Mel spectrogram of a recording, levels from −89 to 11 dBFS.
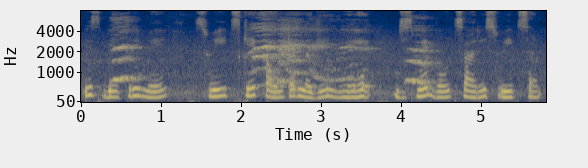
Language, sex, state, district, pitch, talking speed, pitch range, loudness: Hindi, female, Telangana, Hyderabad, 210 Hz, 145 wpm, 190-235 Hz, -16 LUFS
